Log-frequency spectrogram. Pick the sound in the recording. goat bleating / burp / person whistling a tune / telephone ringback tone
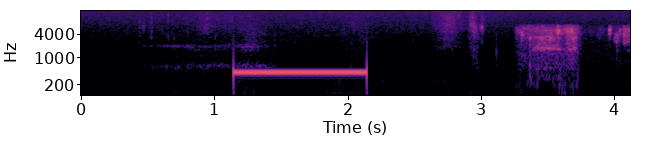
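telephone ringback tone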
